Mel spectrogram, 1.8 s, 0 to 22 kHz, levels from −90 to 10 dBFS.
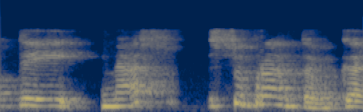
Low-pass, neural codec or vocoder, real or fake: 7.2 kHz; none; real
